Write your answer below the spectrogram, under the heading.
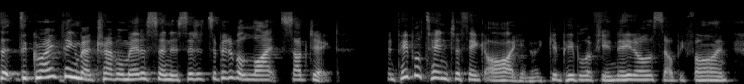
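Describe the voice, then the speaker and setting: This voice moves at a very fast pace with an Australian accent. The background is quiet. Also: woman, fairly high pitch for a woman, lively intonation. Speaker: doctor giving a conference talk. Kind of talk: lecture.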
